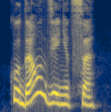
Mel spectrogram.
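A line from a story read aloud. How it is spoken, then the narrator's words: Dismissive snort. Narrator (Russian): фыркнула Маргоша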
